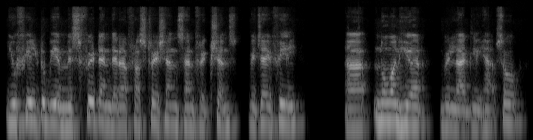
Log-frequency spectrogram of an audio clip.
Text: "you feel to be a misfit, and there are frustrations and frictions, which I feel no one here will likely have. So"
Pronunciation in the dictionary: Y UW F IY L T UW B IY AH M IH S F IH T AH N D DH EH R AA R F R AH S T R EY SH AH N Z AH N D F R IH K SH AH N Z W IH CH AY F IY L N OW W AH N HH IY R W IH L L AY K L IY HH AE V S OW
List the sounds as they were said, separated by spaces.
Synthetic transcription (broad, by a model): Y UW F IY L T UW B IY AH M IH S F IH T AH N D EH R AA R F R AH S T R EY SH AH N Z AH N D F R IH K SH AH N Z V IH CH AY F IY L N OW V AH N HH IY R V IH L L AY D L IY HH AE V S OW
